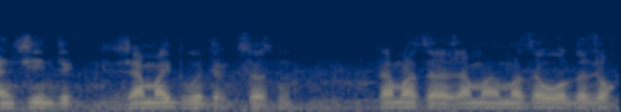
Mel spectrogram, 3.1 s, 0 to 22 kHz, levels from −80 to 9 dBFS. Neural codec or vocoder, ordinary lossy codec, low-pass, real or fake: none; none; none; real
